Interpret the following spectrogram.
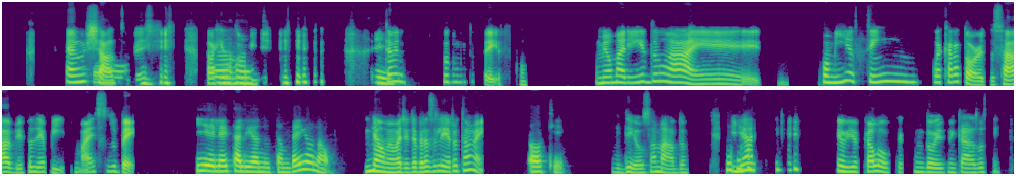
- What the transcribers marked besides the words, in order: laugh; laugh
- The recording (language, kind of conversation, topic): Portuguese, podcast, Que dicas você dá para reduzir o desperdício de comida?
